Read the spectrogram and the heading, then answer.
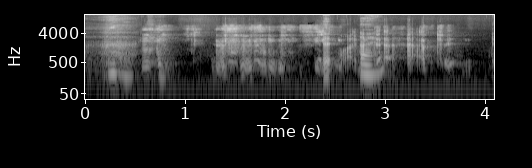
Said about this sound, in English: Watch my hiccups just finish. Oh my gosh. I can't believe I've never heard you have the hiccups before.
